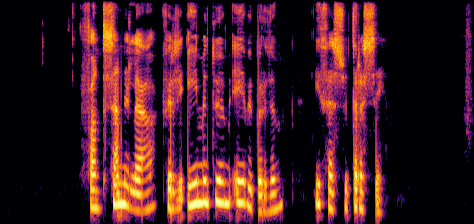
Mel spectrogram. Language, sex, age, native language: Icelandic, female, 30-39, Icelandic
